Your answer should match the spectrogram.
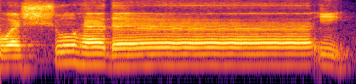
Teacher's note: മദ് മുത്തസിൽ വാജിബ് നൽകി അലിഫിനെ ദീർഘിപ്പിക്കണം 4-5 ഹറക്കത്തിൻ്റെ അളവിൽ.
